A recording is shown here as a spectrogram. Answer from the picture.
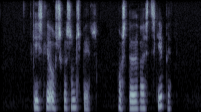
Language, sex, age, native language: Icelandic, female, 30-39, Icelandic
